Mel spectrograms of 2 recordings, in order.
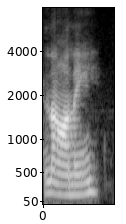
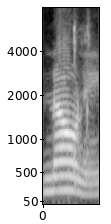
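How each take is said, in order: First: The first vowel is an open 'ah' sound. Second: The first vowel is a rounded 'oh' sound. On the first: This is how most people read the spelling. "most people say Nani because it is spelled like Nani" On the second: This is how the name is meant to be said. "but you said Noni, which is very good"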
